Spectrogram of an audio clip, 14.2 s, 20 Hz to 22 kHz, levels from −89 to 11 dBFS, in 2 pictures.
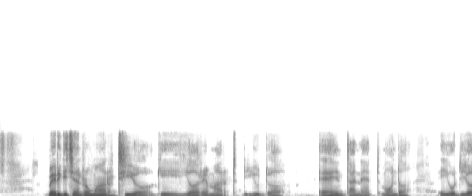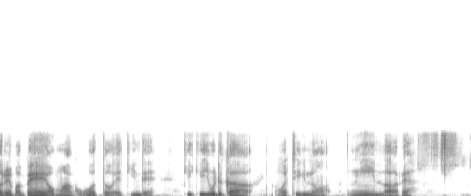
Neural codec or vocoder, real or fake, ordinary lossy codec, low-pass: codec, 16 kHz, 2 kbps, X-Codec, HuBERT features, trained on LibriSpeech; fake; none; 7.2 kHz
